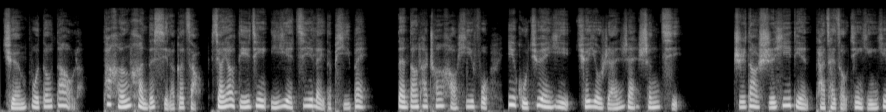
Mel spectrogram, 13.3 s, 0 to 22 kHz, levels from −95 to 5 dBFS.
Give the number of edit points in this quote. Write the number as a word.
four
